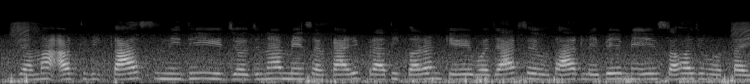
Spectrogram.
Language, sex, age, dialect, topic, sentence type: Magahi, female, 18-24, Western, banking, statement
